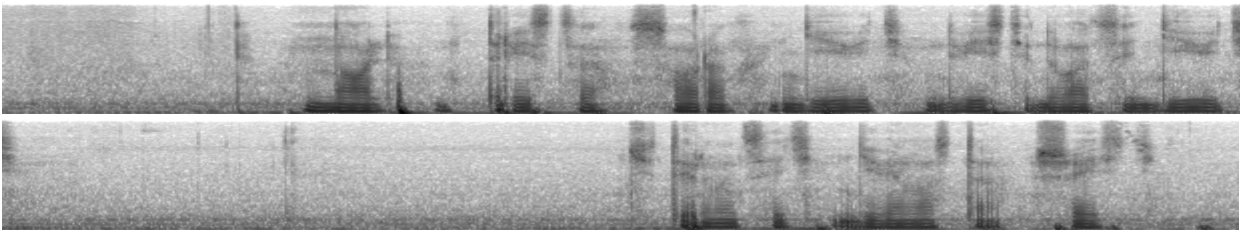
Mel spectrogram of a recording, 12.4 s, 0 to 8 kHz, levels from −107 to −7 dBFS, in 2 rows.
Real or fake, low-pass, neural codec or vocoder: real; 7.2 kHz; none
